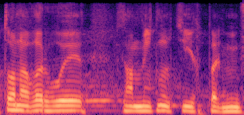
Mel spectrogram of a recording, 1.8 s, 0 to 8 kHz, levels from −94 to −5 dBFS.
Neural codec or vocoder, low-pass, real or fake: codec, 16 kHz, 2 kbps, X-Codec, HuBERT features, trained on general audio; 7.2 kHz; fake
